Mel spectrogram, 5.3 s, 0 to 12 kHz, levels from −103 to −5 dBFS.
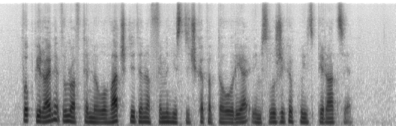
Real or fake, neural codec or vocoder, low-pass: fake; codec, 16 kHz in and 24 kHz out, 0.6 kbps, FocalCodec, streaming, 4096 codes; 10.8 kHz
